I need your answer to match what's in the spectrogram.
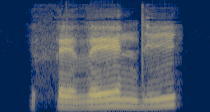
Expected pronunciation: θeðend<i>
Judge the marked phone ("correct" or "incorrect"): correct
